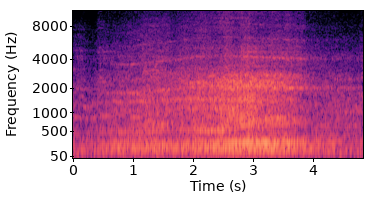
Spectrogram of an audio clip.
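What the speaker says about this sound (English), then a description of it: "I will try to get a glimpse of the cars going by" Ride vehicles pass by at Disney California Adventure's Guardians of the Galaxy Mission: Breakout area, a broad motor rumble swelling and fading over a few seconds amid crowd ambience.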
